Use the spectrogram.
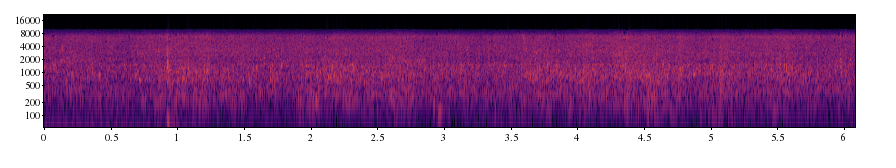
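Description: Steady broadband rush of a stream flowing into Lake Bowker in an uninhabited stretch of shoreline, constant and fairly close with no breaks, water noise alone throughout.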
